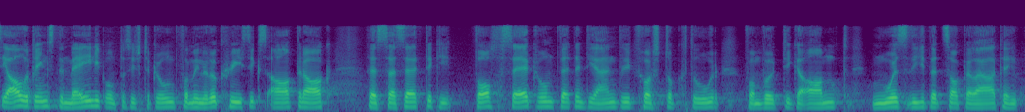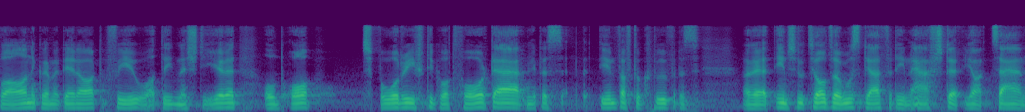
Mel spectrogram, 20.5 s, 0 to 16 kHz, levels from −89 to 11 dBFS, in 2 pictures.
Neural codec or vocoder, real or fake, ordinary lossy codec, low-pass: codec, 16 kHz, 0.5 kbps, FunCodec, trained on LibriTTS, 25 frames a second; fake; none; 7.2 kHz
